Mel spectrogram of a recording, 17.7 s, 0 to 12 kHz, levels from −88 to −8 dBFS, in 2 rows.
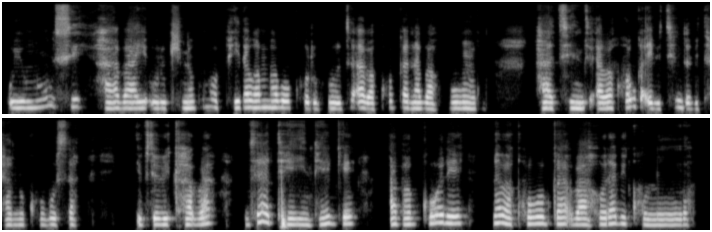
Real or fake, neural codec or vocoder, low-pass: fake; codec, 44.1 kHz, 7.8 kbps, Pupu-Codec; 10.8 kHz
